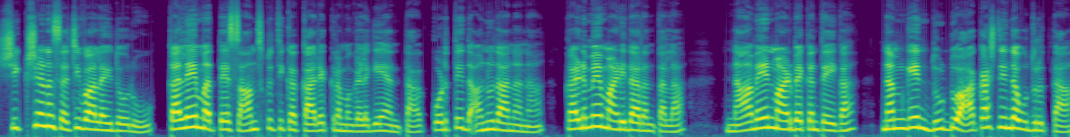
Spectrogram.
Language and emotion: Kannada, angry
